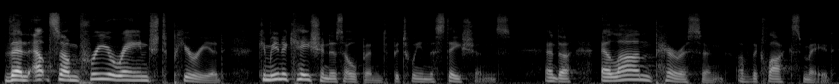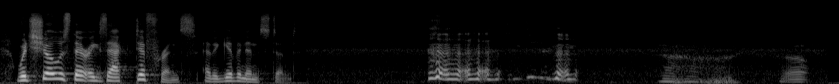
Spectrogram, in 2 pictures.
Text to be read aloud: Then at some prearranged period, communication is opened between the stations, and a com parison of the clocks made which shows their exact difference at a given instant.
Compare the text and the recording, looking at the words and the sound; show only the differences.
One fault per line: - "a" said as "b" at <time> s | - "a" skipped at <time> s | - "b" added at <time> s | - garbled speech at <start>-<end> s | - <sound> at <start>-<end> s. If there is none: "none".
- "com" said as "elan" at 6.0 s
- sigh at 12.7-14.2 s
- sigh at 14.9-16.5 s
